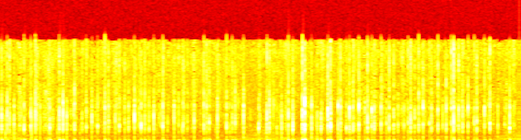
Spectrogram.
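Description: Fingertips tap and scratch across a hand-sized solid block of dense black foam held close to the mic. A rapid run of soft, dull taps with quick, dry decay is mixed with faint brushing scratches, the sound weighted toward deep low thumps with little high-end brightness.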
